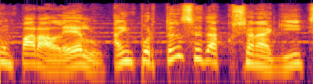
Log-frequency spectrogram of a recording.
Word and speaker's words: Kusanagi: mandar mensagem criticando a pronúncia. É porque Kusanagi seria, na verdade.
